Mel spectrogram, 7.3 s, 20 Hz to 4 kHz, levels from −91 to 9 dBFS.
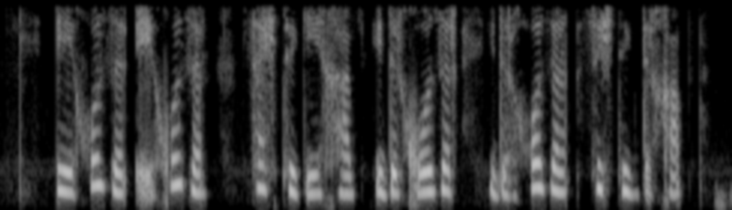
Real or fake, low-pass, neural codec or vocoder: fake; 3.6 kHz; vocoder, 44.1 kHz, 80 mel bands, Vocos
